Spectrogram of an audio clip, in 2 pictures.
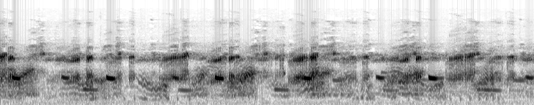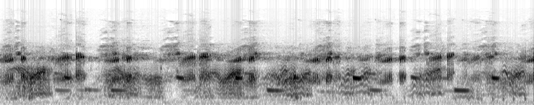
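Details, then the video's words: Frog chorus from a long nighttime soundscape: dense overlapping croaks and short whistled notes from many frogs, pulsing roughly twice a second, steady throughout with no other sounds. "FROGS CROAKING"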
